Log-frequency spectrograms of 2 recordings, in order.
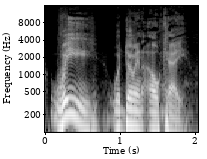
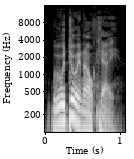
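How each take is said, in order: First: Slow, weighed delivery of "We were doing okay"; slow and deliberate. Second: "doing" in "We were doing okay" pushed up, then a falling end; stress on doing. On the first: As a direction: lay out "We were doing okay" slowly, word by word. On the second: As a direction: lean into "doing" at normal speed. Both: Shown as a demonstration.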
